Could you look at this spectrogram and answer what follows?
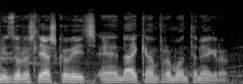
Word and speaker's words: Uroš Ljašković: My name is Uroš Ljašković, and I come from Montenegro.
